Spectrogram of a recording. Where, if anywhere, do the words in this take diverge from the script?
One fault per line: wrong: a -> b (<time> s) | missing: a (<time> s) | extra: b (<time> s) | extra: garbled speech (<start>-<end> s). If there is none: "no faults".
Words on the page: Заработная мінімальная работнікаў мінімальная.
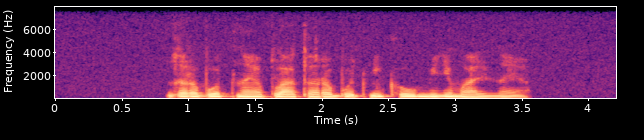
wrong: мінімальная -> плата (1.7 s)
